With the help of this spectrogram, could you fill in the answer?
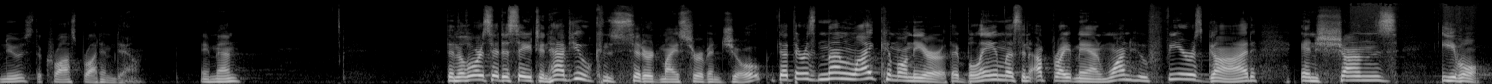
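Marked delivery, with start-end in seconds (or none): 4.5-14.9 loud, higher, driving preacher read; preaching scripture. Acted. Pastor booming out God's words to the congregation. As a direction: proclaim it to the congregation.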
